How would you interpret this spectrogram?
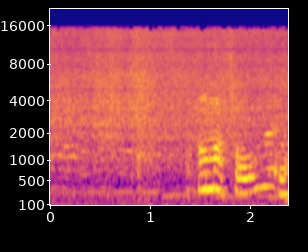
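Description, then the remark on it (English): Chicken sautéing in a pan gives a steady, dense crackling sizzle throughout, with a few brief higher tonal squeaks rising over the hiss toward the end. “We are, I keep saying we are sautéing our chicken.”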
